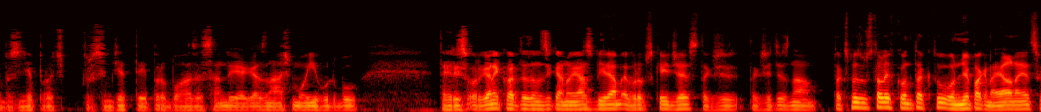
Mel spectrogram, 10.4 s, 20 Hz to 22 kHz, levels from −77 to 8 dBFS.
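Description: From 0.0 to 6.0 s, an adaptive stream starting at a low bitrate leaves nothing above 10 kHz and stronger codec artefacts. Quality then steps up without a gap before "evropský jazz takže takže".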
